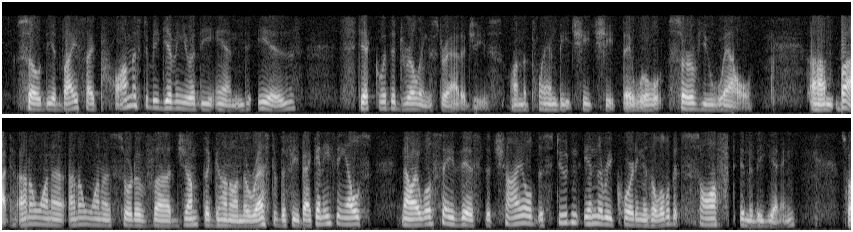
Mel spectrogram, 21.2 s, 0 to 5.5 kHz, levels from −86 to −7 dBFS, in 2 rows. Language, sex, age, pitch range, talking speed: English, male, 50-69, 120-140 Hz, 200 wpm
